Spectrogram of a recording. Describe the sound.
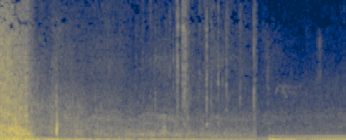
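A single loud gunshot from a handgun cracks out at the start, its echo fading quickly, followed by a low steady hum.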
